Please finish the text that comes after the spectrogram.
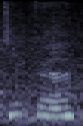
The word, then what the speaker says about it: Tika: Yes, I'm tikka, but tikka masala is like, it is spelled double T-T-I-K-K, and I spelled it single K, and I'm not as hot as well. So that's how I introduce myself.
